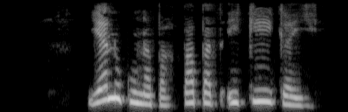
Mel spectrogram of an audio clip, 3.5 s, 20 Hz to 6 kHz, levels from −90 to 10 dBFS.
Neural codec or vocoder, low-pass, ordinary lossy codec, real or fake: none; 5.4 kHz; AAC, 32 kbps; real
